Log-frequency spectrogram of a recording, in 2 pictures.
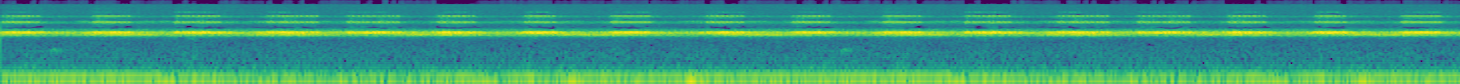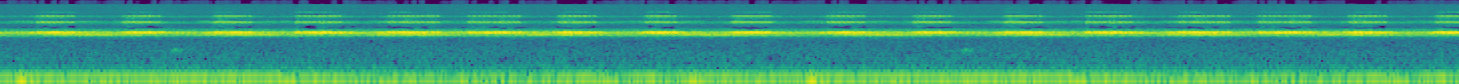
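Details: Continuous cricket chorus: a shrill, ringing chirp pulsed in a regular rhythm of roughly two beats per second, with nothing else but a quiet low hum beneath.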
